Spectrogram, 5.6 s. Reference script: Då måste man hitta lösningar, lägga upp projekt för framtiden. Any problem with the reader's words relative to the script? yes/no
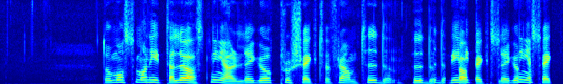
yes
